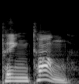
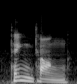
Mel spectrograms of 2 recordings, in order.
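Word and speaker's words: Pingtung: the southern city of ping Tong yes I think I pronounced it right p i n g t u n g ping Tong what a name for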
